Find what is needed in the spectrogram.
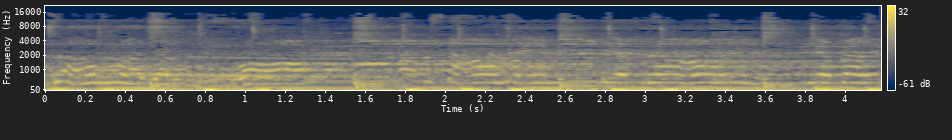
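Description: Live Thai mor lam stage-show music played loud through a PA: a sung melody with bending, sliding pitch over a steady, heavy drum beat.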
